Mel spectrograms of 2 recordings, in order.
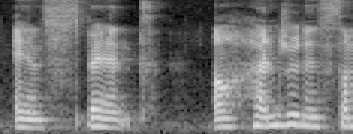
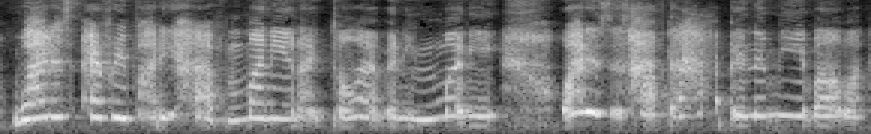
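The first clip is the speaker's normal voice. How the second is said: high, tearful wailing complaint; imitating her crying. Crying to mom on the phone, high and tearful. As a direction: wail it out through sobs.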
